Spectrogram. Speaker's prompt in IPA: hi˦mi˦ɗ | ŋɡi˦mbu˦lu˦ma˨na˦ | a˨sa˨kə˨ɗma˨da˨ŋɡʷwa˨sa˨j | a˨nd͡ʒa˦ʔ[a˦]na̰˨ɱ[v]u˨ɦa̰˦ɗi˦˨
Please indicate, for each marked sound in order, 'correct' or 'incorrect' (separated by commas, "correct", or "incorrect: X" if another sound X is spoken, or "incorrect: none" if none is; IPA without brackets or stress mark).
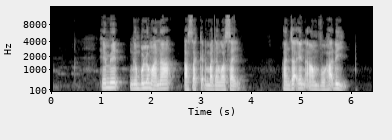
incorrect: i˦, correct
